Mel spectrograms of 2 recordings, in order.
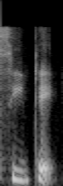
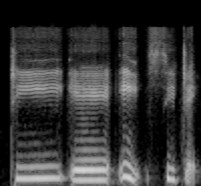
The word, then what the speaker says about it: setae: We should pronounce it as setae. Yes, E-T-A-E, setae.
